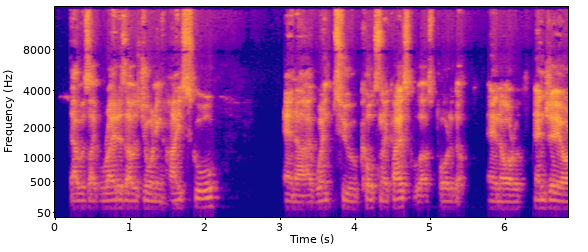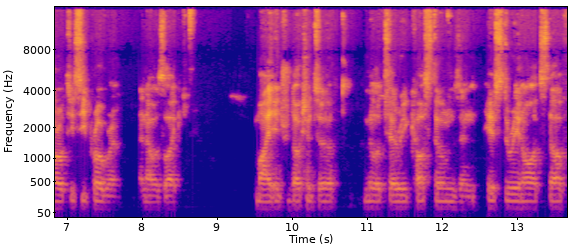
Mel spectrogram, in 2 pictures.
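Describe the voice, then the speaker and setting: A man with an American accent talks at a moderate pace, pitched fairly low. His intonation is monotone and flat, broken by long, frequent pauses. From Staten Island, New York. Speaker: Marine Corps veteran in recovery. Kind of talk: casual interview.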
